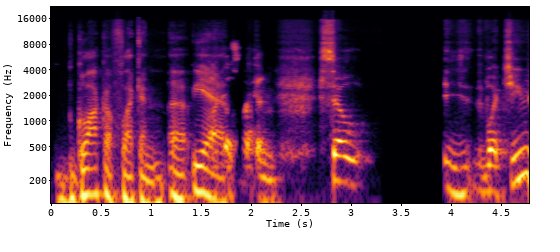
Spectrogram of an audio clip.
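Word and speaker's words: Glaucomflecken: Because I used to call him Dr. Glockenflocken. I don't think that's correct. Glockenflecken.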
